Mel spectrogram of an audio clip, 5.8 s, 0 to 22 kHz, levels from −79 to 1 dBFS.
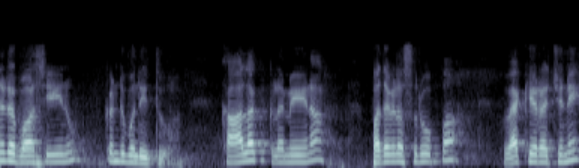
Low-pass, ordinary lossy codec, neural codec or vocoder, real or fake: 7.2 kHz; none; codec, 16 kHz, 1 kbps, X-Codec, HuBERT features, trained on LibriSpeech; fake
